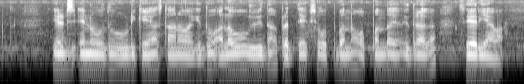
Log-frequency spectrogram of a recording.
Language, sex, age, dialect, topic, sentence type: Kannada, male, 25-30, Central, banking, statement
